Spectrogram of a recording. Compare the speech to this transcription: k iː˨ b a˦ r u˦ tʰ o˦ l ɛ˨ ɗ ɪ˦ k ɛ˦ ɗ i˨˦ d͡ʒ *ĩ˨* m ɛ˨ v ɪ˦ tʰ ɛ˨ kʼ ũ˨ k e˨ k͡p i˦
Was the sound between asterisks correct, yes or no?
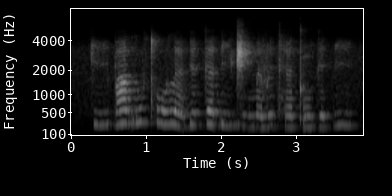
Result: no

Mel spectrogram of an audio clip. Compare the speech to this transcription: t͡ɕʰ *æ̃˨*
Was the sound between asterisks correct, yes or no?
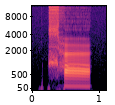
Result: no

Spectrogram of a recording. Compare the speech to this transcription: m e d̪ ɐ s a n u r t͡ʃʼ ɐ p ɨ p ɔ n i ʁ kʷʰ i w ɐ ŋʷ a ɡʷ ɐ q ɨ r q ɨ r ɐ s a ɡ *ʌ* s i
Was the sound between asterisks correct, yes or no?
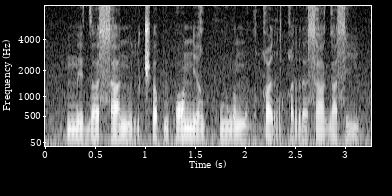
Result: no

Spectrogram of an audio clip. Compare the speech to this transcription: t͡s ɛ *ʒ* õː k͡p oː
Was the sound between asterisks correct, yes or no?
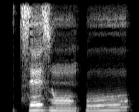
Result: no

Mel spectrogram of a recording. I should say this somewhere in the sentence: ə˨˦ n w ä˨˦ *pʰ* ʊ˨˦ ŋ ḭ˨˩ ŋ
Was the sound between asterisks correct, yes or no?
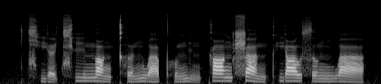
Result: yes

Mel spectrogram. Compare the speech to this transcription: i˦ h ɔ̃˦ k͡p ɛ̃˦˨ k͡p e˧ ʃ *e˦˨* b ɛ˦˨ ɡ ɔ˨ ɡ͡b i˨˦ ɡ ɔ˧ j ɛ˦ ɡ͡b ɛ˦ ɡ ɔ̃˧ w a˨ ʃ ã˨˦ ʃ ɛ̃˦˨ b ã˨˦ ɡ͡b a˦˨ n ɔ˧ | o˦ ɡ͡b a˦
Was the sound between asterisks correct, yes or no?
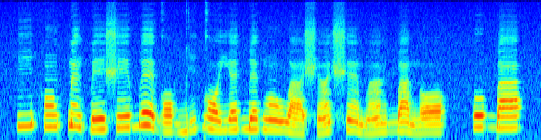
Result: no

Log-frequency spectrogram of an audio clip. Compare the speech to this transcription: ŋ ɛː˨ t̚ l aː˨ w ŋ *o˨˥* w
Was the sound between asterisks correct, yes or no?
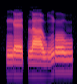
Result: no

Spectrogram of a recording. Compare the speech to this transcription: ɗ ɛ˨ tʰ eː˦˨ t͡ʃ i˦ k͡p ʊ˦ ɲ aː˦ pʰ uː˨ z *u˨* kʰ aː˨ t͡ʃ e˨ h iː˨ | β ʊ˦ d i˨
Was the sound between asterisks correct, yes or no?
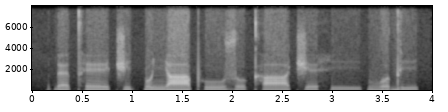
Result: no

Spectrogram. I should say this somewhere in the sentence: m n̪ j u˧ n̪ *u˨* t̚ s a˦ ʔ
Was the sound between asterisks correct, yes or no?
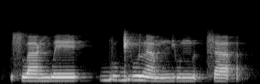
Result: yes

